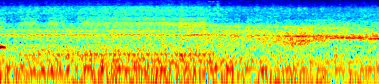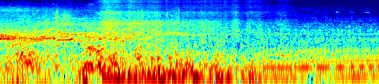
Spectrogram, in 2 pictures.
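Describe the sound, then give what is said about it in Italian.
A garbage truck brakes hard, tires screeching in a long skid over a loud rumbling engine, with a thud partway through, steady for several seconds; the braking throws its bags of waste forward. “Frenando il camion ha lanciato in avanti tutti i suoi sacchetti di rifiuti!”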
